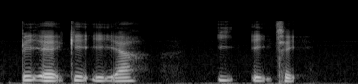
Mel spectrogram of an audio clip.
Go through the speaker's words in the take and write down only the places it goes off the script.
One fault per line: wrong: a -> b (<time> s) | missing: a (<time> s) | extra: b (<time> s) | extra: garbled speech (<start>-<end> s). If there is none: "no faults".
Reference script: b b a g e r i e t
missing: b (0.4 s)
